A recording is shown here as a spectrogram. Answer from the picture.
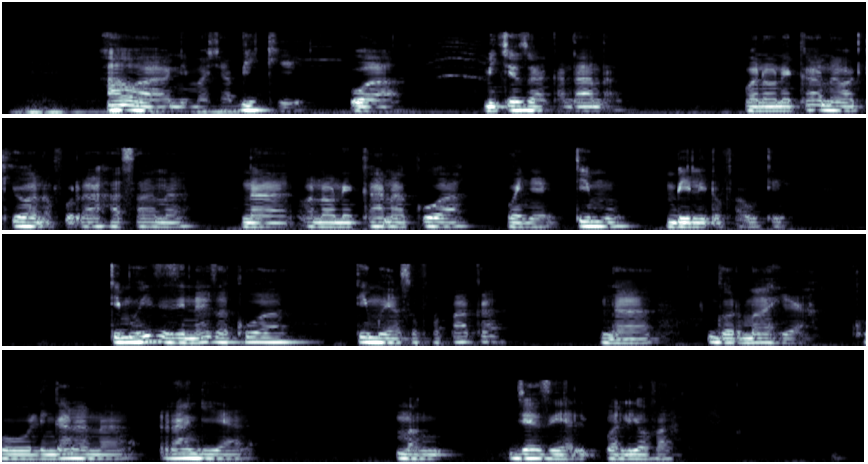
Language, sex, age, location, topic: Swahili, male, 18-24, Kisumu, government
